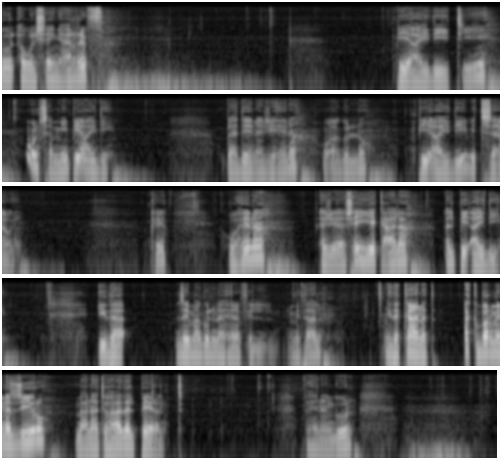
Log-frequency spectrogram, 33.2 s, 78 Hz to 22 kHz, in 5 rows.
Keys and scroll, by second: 0.3 Left, 0.4 Left, 0.5 Left, 0.7 Left, 0.9 Left, 1.0 Left, 3.4 o, 4.7-13.1 typing, 15.1 typing, 17.7-18.7 typing, 20.0-20.9 typing, 32.2 shift+Tab, 32.8 {.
